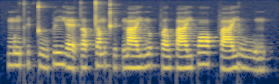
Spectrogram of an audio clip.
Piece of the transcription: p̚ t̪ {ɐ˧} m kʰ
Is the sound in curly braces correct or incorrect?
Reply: incorrect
